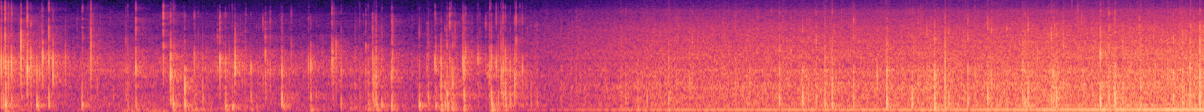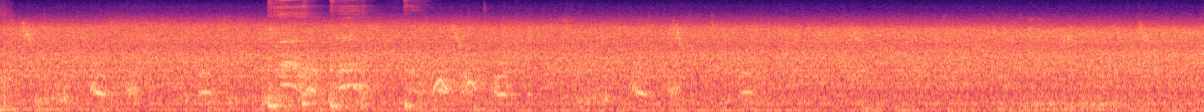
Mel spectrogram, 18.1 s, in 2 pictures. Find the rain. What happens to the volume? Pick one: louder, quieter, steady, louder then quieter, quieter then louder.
louder.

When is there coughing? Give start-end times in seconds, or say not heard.
11.0-12.2.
